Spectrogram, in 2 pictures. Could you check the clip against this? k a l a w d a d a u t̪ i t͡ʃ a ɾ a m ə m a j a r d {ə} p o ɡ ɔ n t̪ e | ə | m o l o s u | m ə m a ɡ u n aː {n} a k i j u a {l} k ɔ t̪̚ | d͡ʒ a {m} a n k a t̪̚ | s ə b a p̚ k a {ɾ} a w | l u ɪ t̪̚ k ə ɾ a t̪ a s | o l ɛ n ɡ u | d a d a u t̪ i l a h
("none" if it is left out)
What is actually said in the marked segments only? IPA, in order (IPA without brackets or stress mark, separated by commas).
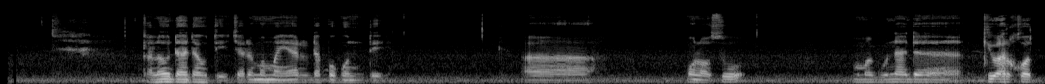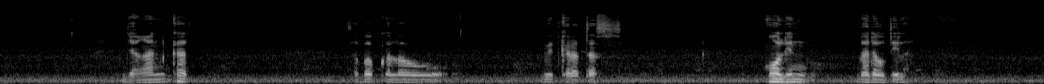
a, d, r, ŋ, l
